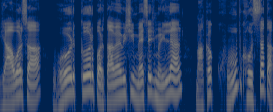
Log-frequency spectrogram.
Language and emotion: Goan Konkani, happy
